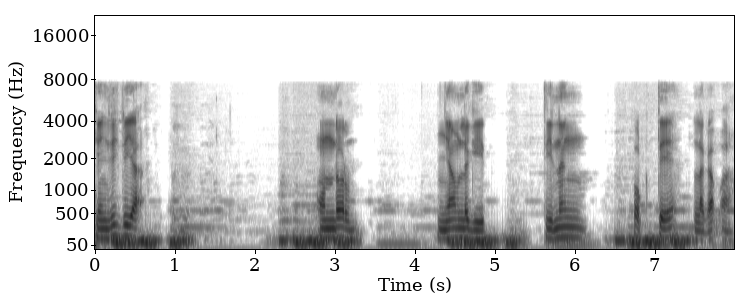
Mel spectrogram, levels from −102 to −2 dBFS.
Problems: constant background noise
